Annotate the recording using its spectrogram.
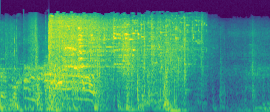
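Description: Glass shattering in a film fight scene: a crash of breaking glass that sprays on for about two seconds after a few sharp blows and shouts, then dies away near the end.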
